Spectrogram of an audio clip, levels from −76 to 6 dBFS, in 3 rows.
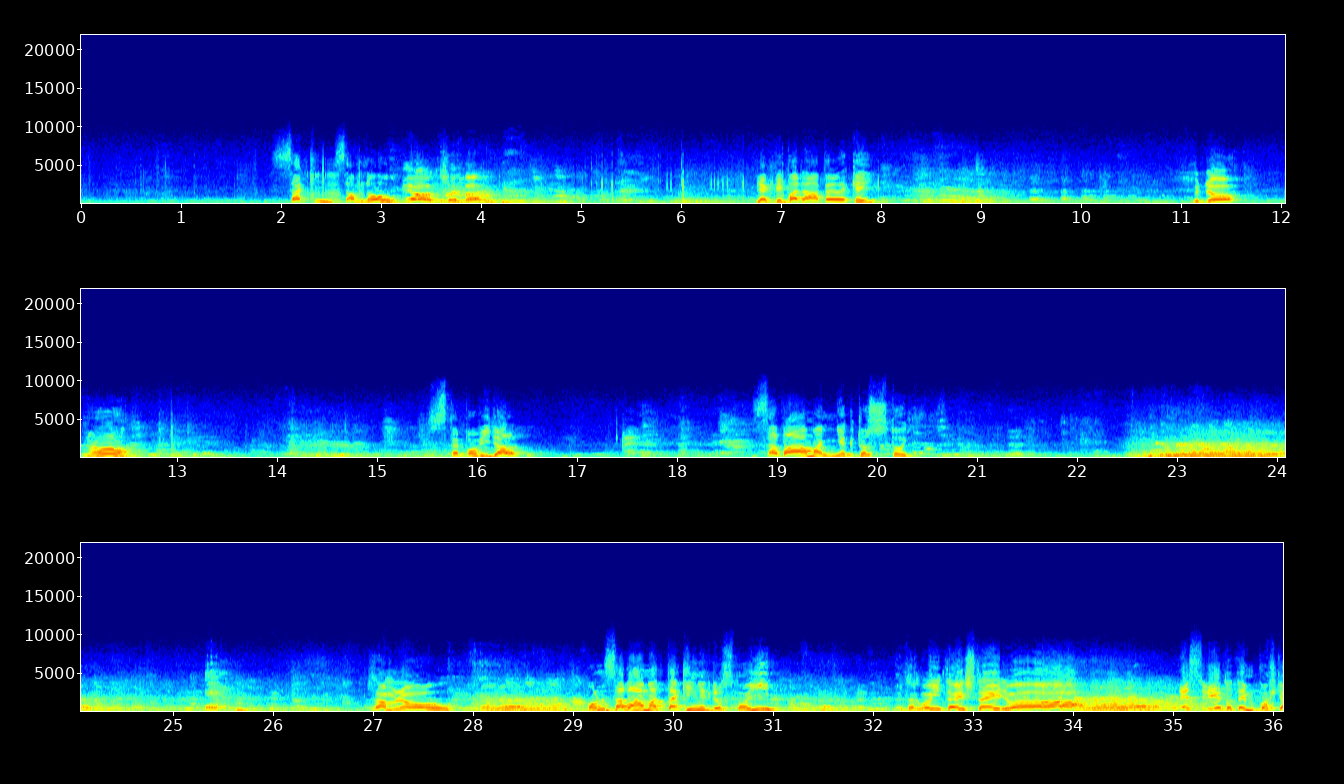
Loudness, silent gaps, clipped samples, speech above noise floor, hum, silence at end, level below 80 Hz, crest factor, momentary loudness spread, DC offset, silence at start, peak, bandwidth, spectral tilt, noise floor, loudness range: -20 LUFS; none; under 0.1%; 26 dB; none; 0 s; -66 dBFS; 18 dB; 20 LU; under 0.1%; 0 s; -2 dBFS; 10.5 kHz; -5 dB/octave; -44 dBFS; 8 LU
